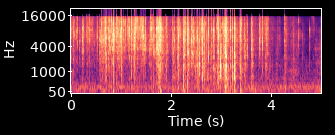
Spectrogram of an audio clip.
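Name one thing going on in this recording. A foil wrapper crinkles and tears loudly close by.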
